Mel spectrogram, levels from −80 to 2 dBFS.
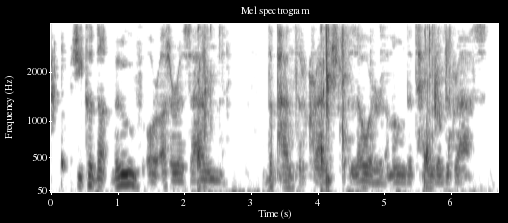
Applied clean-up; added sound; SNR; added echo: classical method Wiener filter.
